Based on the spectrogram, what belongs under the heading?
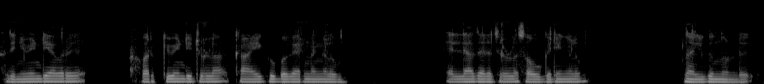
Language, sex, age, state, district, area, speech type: Malayalam, male, 45-60, Kerala, Palakkad, rural, spontaneous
